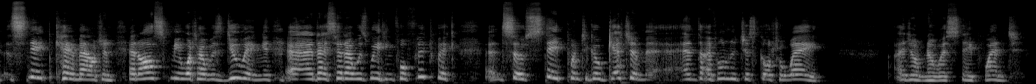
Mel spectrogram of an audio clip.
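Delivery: high-pitched, flustered lament; wailing. Acted. Girl explaining to friend she lost track of teacher, wailing. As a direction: pour out the excuse in distress. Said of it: "she wailed".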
